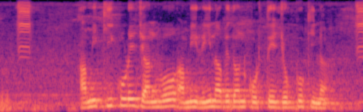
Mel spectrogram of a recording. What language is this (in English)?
Bangla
